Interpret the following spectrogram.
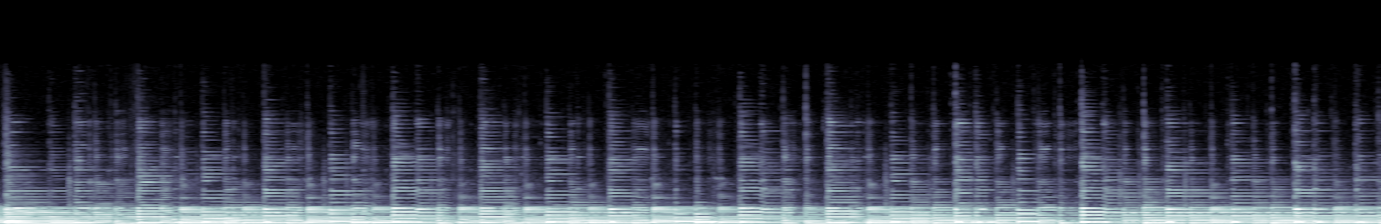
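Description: Metal-bodied resonator guitar played fingerstyle as an instrumental break: a continuous run of plucked notes over sustained low bass notes.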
